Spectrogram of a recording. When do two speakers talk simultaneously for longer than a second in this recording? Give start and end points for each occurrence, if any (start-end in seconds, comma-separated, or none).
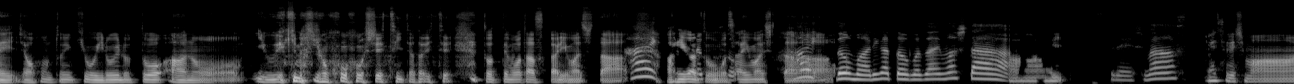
6.3-8.3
